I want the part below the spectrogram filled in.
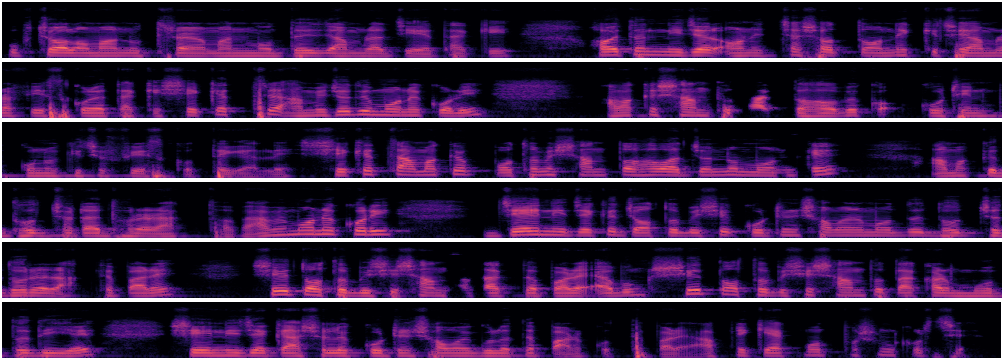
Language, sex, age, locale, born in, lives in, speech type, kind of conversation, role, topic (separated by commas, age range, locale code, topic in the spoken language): Bengali, male, 25-29, bn-BD, Bangladesh, Finland, conversation, unstructured, none, কঠিন সময়ে তুমি কীভাবে মনোবল ধরে রাখো?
